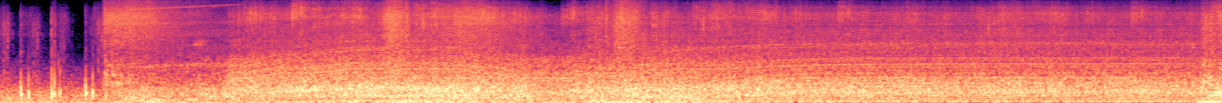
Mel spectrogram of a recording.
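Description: A vehicle engine roars steadily as it drives.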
